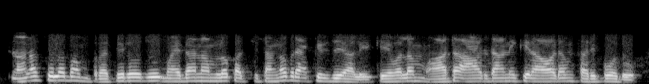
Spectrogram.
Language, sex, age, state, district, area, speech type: Telugu, male, 18-30, Telangana, Nizamabad, urban, conversation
